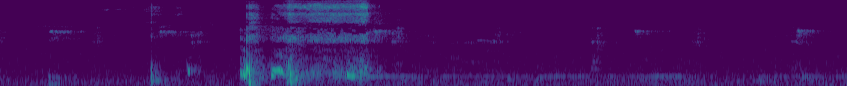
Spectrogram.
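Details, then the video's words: French Bulldog asleep, snoring quietly indoors: soft faint breaths, then one loud rasping, broadband snore lasting about a second near the middle, fading back to gentle wheezy breathing. "The dog is sleeping and snoring quietly"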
